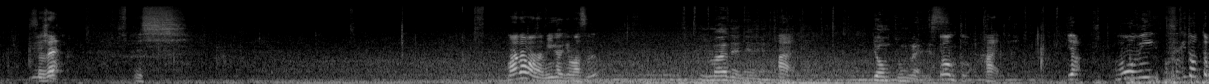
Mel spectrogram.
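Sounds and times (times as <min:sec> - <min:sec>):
vehicle engine idling: 0:04.4 - 0:11.0.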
